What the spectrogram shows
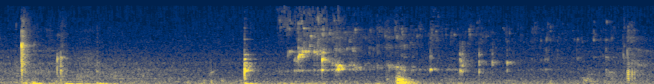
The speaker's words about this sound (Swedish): Då ska jag ta och hälla upp varsitt glas iste.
